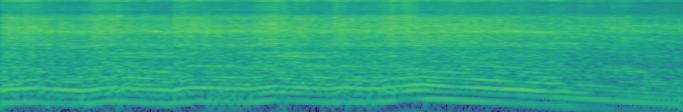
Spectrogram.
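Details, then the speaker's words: Honda Beat FI scooter before repair, no check-engine light; scanner shows a faulty throttle position sensor; uneven, stumbling beat with irregular firing drops: misfire from faulty TPS sensor. "na monitor doon sa kanyang scanner na ang may depekto ay yung tps sensor itong tps sensor kasi areglado naman ito at yung mga ibang fault code inr niya na kaya ngayon palyado siya"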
